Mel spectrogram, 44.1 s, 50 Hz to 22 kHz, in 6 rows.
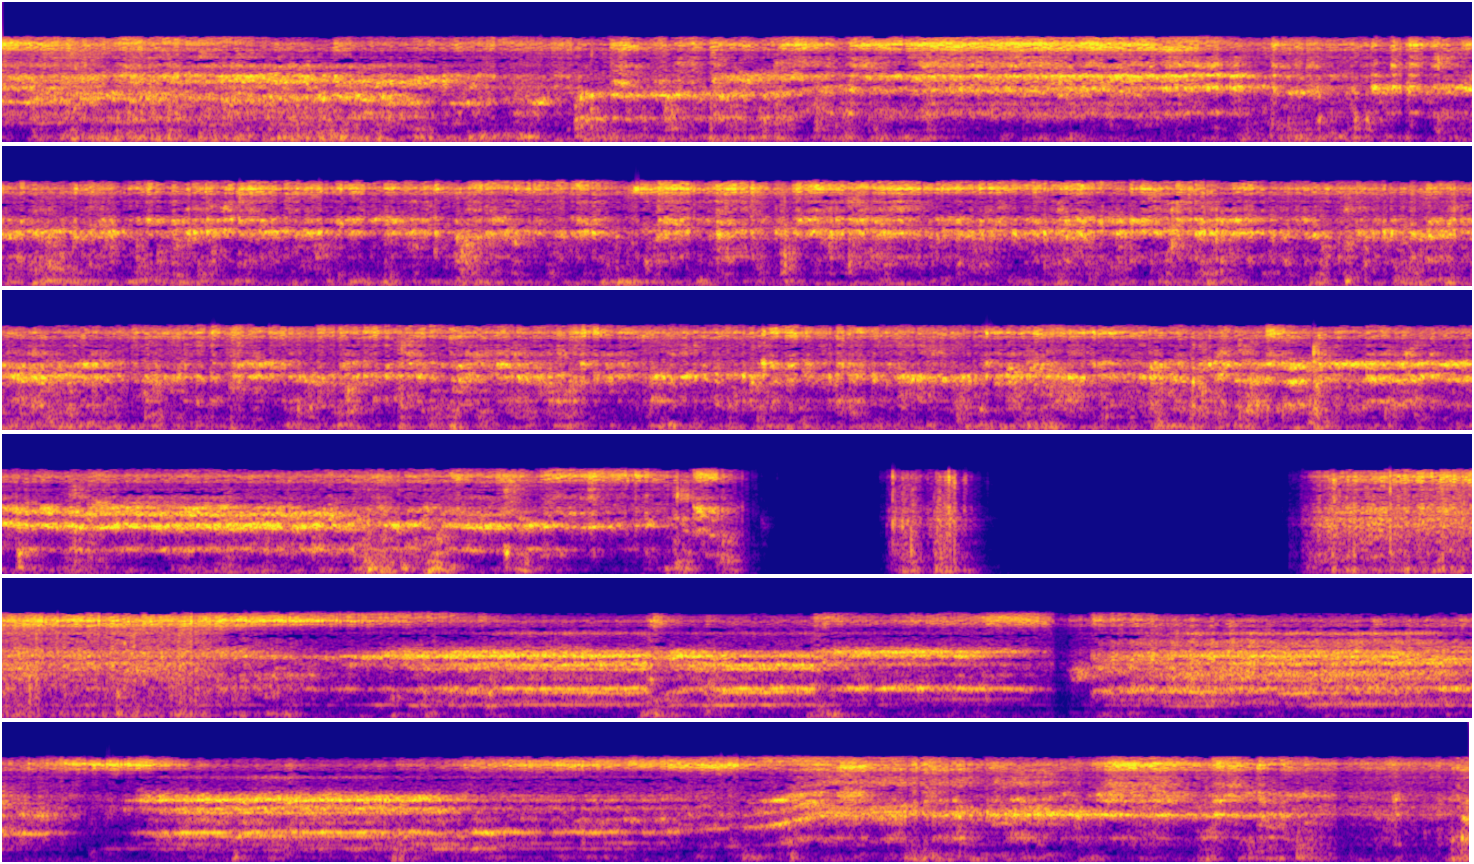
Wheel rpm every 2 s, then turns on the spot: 160, 180, 220, 240, 230, 240, 230, 230, 230, 230, 230, 200, 160, 10, 50, 110, 110, 110, 110, 110, 160, 200.
none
